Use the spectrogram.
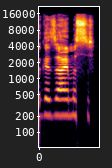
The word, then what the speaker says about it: gozaimasu: It says, Ohio gozaimasu. Ohio! All the Japanese people laughing at us for our terrible pronunciations. Gozaimasu, maybe. It's mas. You don't pronounce the U.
